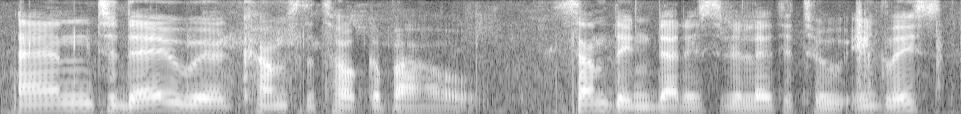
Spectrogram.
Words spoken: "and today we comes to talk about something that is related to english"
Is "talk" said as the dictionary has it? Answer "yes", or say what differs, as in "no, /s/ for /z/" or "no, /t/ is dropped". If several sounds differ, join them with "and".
yes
